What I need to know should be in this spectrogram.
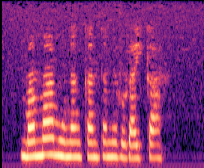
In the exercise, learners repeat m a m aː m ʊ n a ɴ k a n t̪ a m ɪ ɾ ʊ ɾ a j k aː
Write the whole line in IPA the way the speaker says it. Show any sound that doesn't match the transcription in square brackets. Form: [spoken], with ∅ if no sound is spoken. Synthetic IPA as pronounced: m a m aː m ʊ n a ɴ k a n t̪ a m ɪ ɾ ʊ ɾ a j k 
